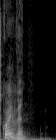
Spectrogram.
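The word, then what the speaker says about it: Caoimhín: Try and pronounce it. It's Quaven.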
